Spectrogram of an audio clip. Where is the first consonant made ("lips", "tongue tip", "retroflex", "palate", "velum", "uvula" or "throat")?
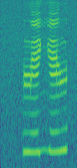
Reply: retroflex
